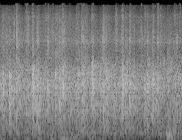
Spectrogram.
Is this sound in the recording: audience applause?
yes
